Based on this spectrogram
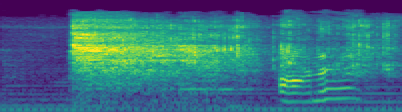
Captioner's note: ice crackling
